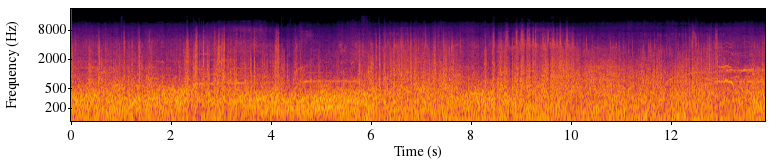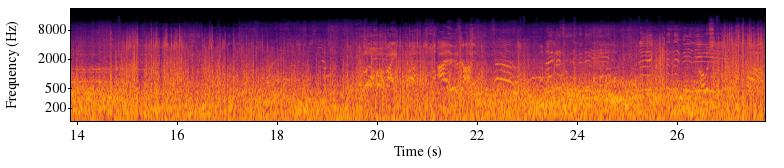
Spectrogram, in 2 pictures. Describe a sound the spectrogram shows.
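A roller coaster train rumbles and clatters along its track.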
